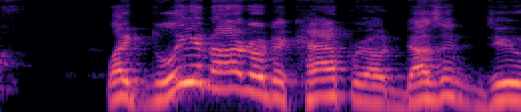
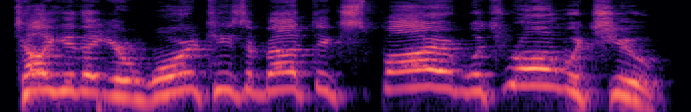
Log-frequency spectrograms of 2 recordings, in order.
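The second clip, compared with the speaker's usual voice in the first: mock troll; 8 semitones higher than usual. Continuing the troll quote.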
